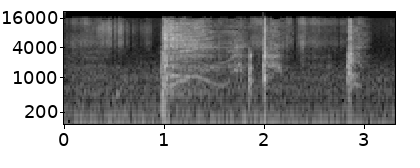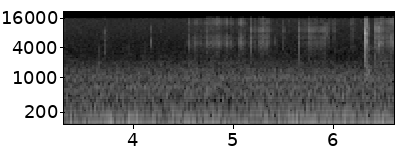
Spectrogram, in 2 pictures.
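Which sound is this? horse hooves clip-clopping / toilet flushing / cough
cough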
